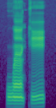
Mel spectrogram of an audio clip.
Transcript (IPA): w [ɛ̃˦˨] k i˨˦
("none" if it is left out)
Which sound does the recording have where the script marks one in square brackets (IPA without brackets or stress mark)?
ɛ̃˨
